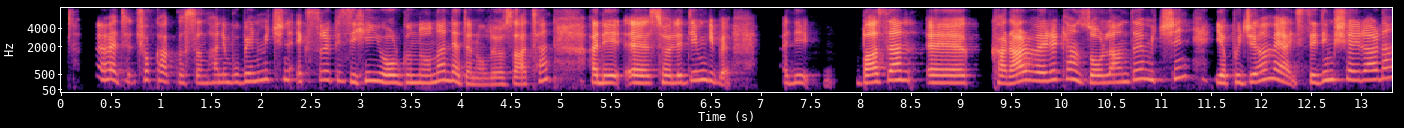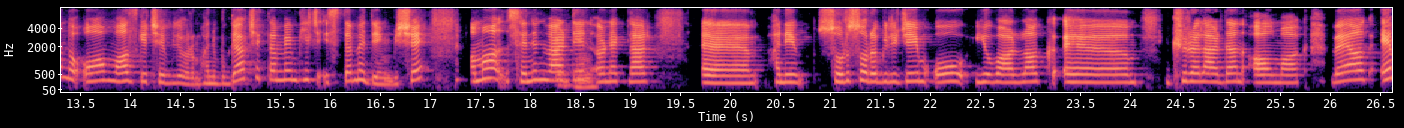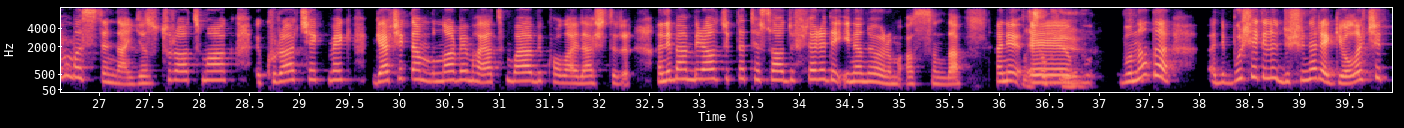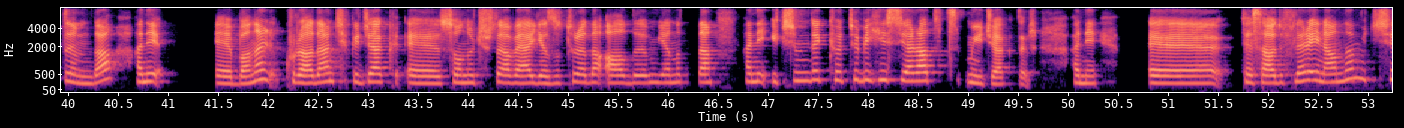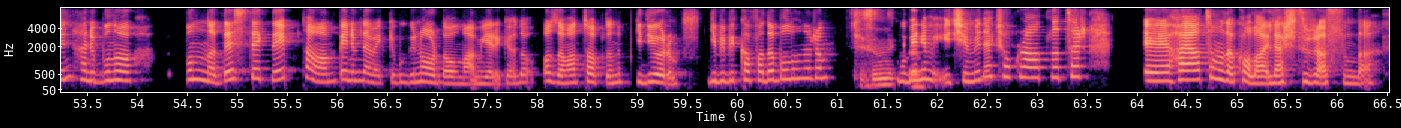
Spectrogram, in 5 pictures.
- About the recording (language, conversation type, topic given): Turkish, advice, Seçenek çok olduğunda daha kolay nasıl karar verebilirim?
- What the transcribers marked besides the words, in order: other background noise; other noise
